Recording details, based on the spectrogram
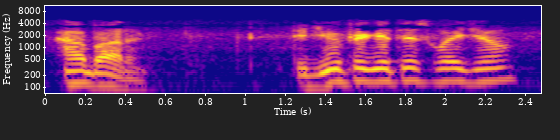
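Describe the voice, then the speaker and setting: An actor playing a steady, matter-of-fact police detective partner in an old radio crime drama. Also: male voice, medium pitch, quick pace, close to an everyday voice. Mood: calm. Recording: tinny, noisy old radio recording.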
